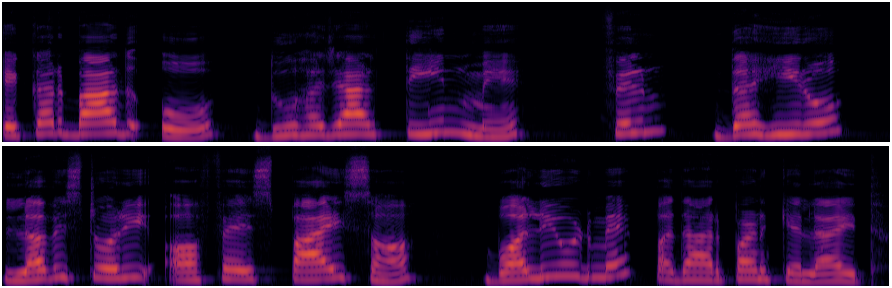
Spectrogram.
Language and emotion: Maithili, neutral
